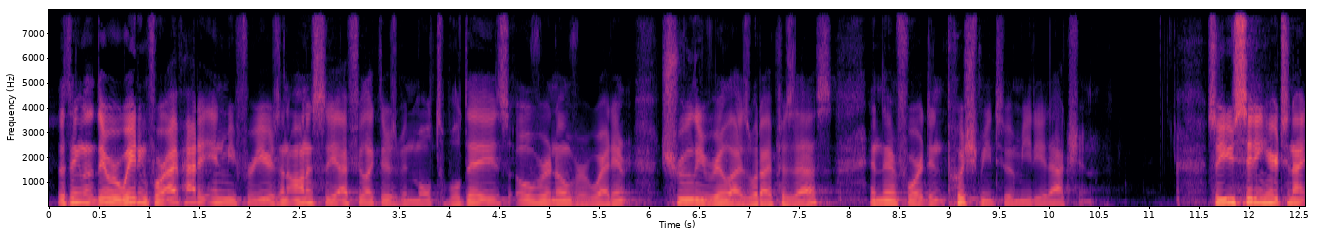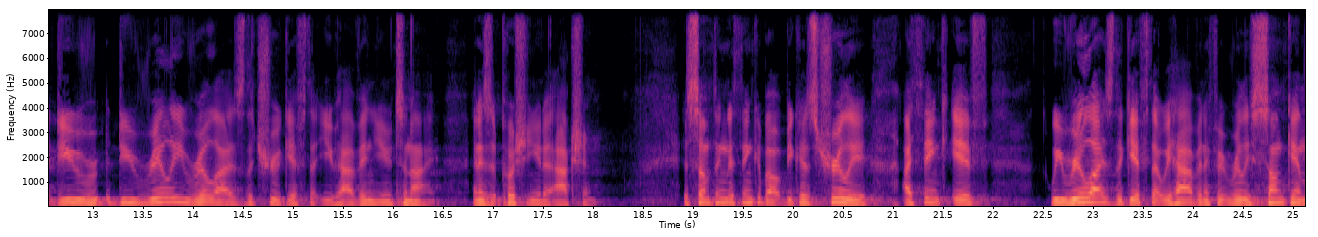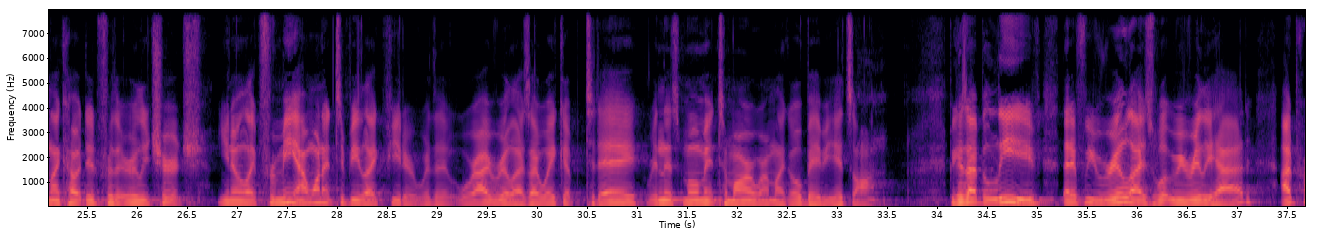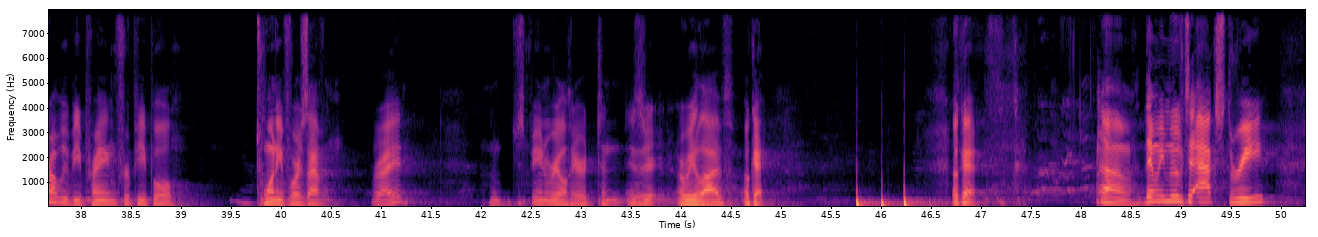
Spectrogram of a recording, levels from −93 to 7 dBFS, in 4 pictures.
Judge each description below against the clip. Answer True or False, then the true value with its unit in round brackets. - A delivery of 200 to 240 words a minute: True (205 wpm)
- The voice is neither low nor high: True (150 Hz)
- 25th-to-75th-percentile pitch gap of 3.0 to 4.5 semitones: False (2.6 semitones)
